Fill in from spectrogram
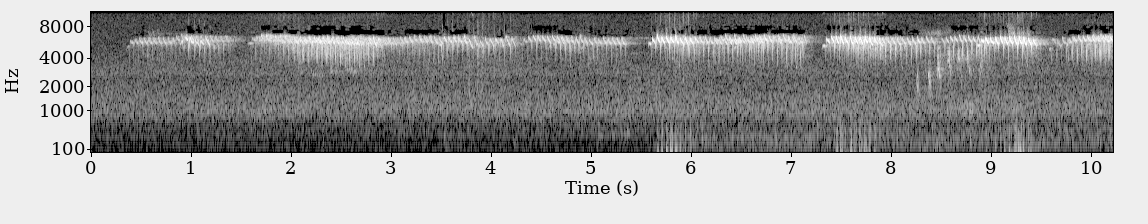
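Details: Very high metallic trilling from Waxwings at rowan berries, sounding in bursts of one to two seconds separated by short gaps, with faint rustling beneath.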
